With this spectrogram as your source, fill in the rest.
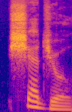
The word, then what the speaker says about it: schedule: Schedule, 이거는 당연히 알고 있는 건데 영국 발음일 땐 Schedule.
